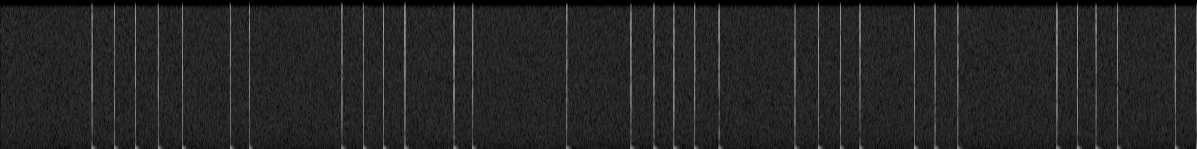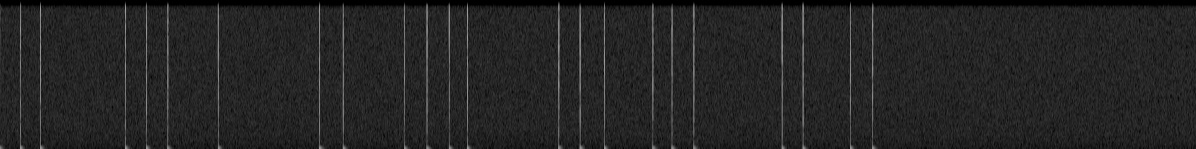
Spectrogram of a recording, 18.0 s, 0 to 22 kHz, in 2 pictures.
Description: Tap code, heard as knocks on a wall, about 6 knocks a second. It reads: WRESTLING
